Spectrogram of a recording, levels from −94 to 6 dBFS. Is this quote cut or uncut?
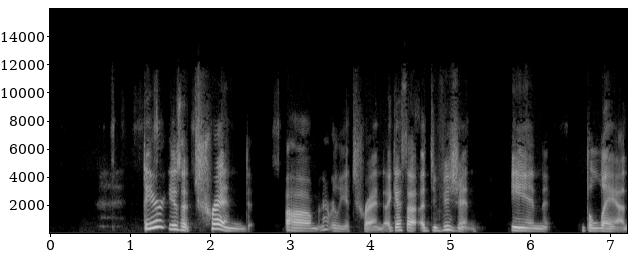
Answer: uncut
